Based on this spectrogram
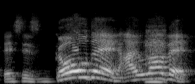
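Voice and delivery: loud, high, drawn-out relish; gleeful delight. Retold or imitated. Onlooker watching rude customers get ignored, gleeful delight. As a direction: crow with delight at the spectacle.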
